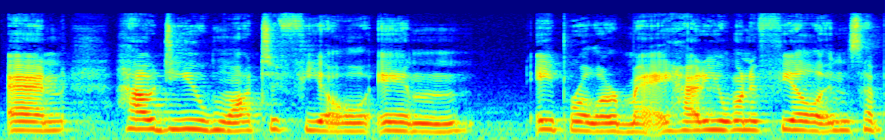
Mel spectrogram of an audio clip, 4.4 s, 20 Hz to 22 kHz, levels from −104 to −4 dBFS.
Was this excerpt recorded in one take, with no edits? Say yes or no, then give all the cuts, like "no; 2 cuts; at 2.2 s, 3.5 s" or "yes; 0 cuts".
yes; 0 cuts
